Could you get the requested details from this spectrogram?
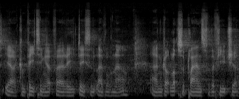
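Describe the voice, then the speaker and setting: A man with a fairly low pitch speaks in a bright, sharp tone. His delivery is a flat monotone, and the room echo is audible. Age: 60s. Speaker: interviewer and competitive cyclist. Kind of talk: interview on stage.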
